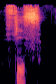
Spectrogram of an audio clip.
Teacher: attention à la prononciation, on ne prononce pas le L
